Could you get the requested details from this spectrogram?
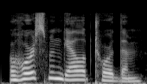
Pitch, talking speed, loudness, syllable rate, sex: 205 Hz, 205 wpm, -16 LUFS, 7.9 syllables/s, female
